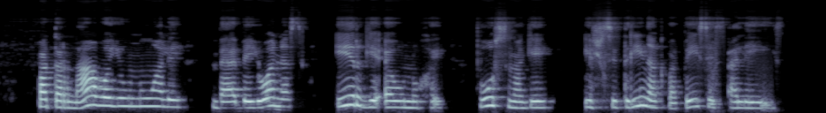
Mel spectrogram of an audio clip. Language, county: Lithuanian, Vilnius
